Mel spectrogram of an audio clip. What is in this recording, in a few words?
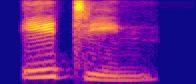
"eighteen", Indian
